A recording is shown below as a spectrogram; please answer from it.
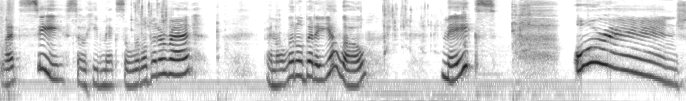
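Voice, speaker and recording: Story time in a small indoor playroom or classroom: a woman in her thirties reads a picture book to young children, unhurried and very lively. Her high voice carries a sing-song, encouraging tone, with pauses around the questions she poses.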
